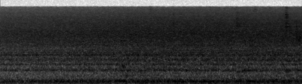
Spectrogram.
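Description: Steady ventilation noise from a laboratory fume hood: an even rushing sound with a low hum underneath.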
